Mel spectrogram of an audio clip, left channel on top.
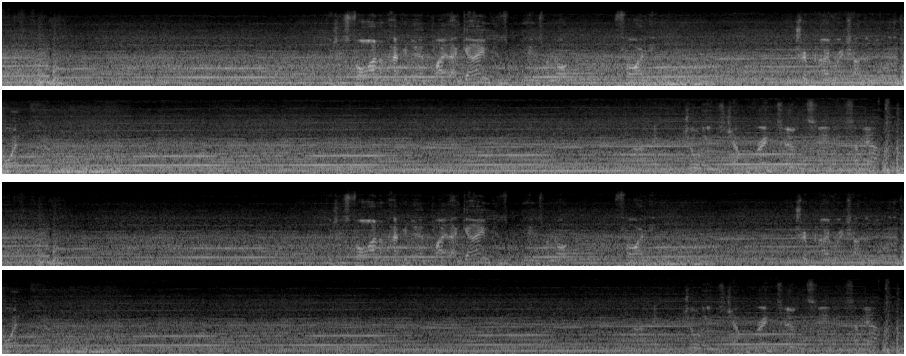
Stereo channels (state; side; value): quieter; right; 5.7 dB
